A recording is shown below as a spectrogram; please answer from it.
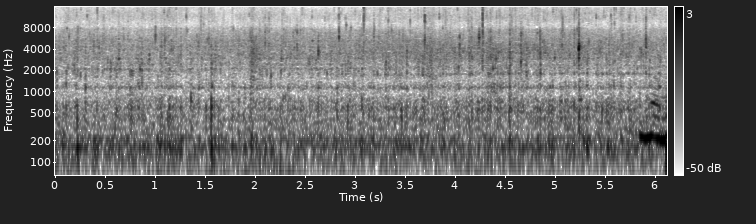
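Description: Belyashi deep-frying in hot oil: a steady sizzle with scattered small crackles.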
